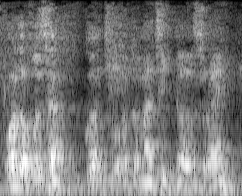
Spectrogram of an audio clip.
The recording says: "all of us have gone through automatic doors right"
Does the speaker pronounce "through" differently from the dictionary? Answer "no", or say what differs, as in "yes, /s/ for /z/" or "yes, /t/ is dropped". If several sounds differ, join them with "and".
yes, /t/ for /θ/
